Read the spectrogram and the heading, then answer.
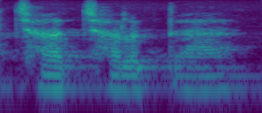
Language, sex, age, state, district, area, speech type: Hindi, male, 18-30, Uttar Pradesh, Prayagraj, rural, spontaneous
